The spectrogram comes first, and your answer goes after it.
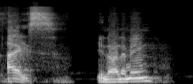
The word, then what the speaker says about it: ICE: We got to be very clear on when we say these words like ISIS. ISIS is not what they're called. It's ICE.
